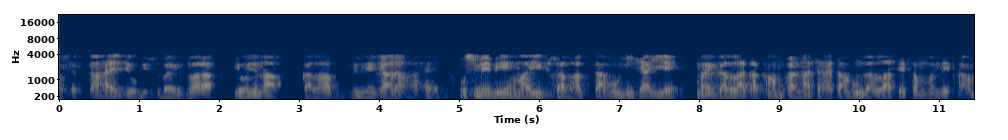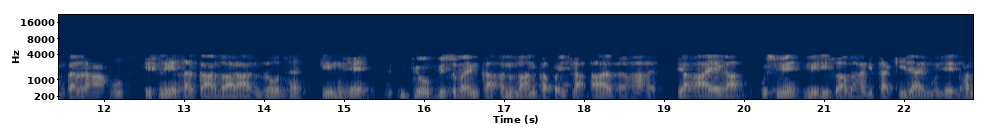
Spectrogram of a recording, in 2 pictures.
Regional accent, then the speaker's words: Uttar Pradesh, India; बहराइच श्रावस्ती के बॉर्डर का रहने वाला हूँ।

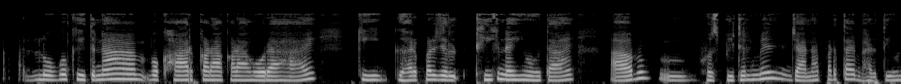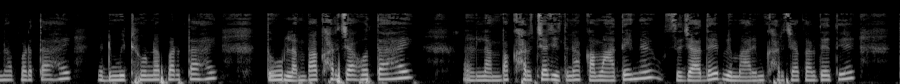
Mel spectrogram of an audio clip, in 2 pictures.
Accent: Hanganpura, Bihar, India; ग्राम हंगनपुरा, मैं नालंदा जिला की निवासी हूँ।

